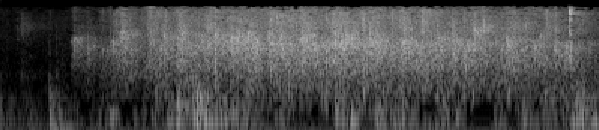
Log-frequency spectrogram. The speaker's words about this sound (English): You should really wait to clap until I'm done because maybe I'm not so interesting, you know?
